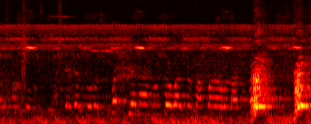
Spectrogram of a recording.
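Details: Leo, a pet German Shepherd, on alert duty just after a bath, gives two short, sharp barks near the end, over background music.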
